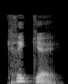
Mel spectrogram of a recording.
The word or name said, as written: criquet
